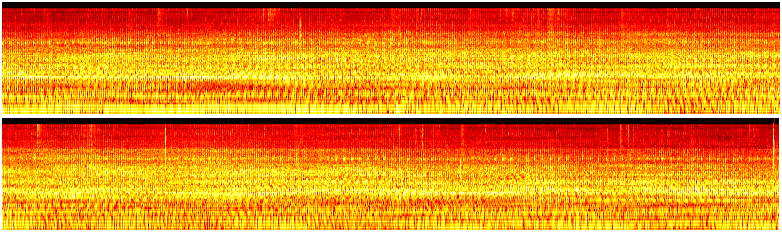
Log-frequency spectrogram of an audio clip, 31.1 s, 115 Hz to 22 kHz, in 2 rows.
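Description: Diesel engine of a Maximal FD30T forklift running steadily at low revs while the forklift is driven slowly.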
